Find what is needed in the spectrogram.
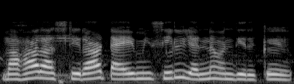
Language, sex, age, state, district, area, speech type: Tamil, female, 18-30, Tamil Nadu, Ariyalur, rural, read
